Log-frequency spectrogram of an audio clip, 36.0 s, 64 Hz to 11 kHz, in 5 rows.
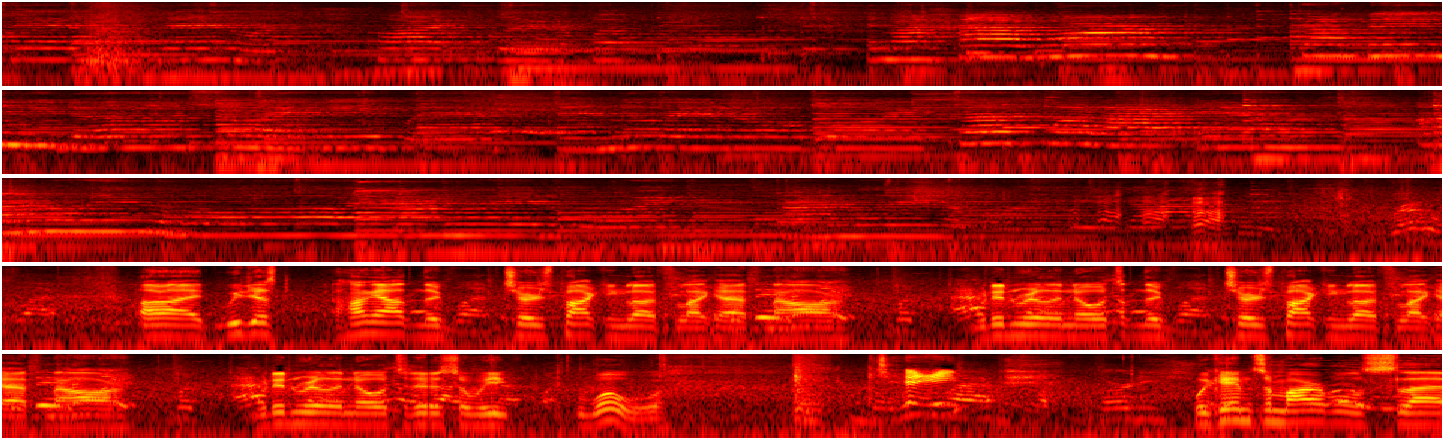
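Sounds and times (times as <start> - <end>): person singing: 0.0 - 3.2, 14.3 - 20.8, 23.3 - 31.4
guitar: 0.0 - 36.0.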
